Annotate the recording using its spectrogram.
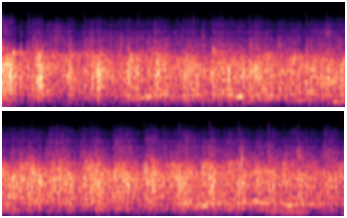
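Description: A folk band plays lively music on accordion.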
